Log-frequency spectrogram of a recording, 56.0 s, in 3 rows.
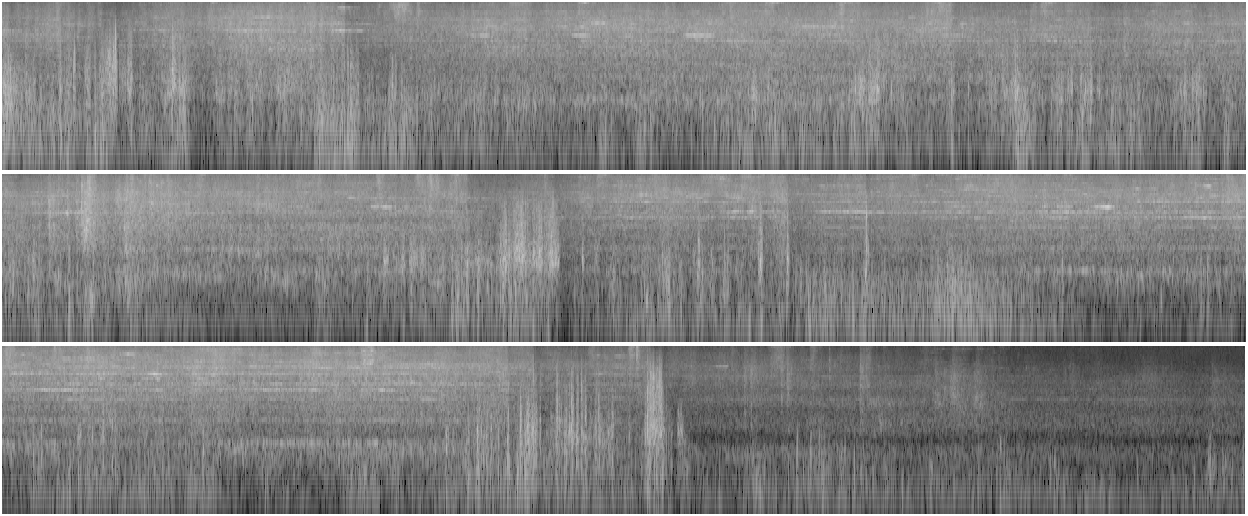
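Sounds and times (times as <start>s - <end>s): steel wheels rumbling on rail: 0.0s - 55.9s
faint high-pitched wheel squeals: 4.7s - 5.6s
wheels clacking over rail joints: 16.8s - 30.6s.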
